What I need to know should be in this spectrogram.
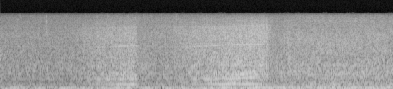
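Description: A van passes close by.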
